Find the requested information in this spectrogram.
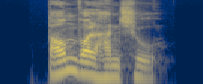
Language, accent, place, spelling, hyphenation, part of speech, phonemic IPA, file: German, Germany, Berlin, Baumwollhandschuh, Baum‧woll‧hand‧schuh, noun, /ˈbaʊ̯mvɔlˌhantʃuː/, De-Baumwollhandschuh.ogg
- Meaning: cotton glove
